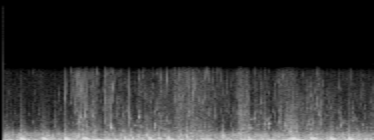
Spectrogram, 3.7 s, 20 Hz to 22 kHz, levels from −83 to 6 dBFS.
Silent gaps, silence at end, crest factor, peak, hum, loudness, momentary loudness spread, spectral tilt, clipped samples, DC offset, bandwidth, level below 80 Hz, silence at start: none; 0 s; 10 dB; 0 dBFS; none; -11 LUFS; 4 LU; -7 dB/octave; under 0.1%; under 0.1%; 11.5 kHz; -16 dBFS; 0 s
